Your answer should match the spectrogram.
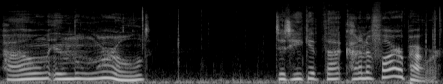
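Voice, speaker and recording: A woman playing a commanding, sharp-tongued mafia boss in an audio roleplay drama, dry, curt and wry. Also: high-pitched, measured pace, a little hiss or hum. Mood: hard, determined.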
